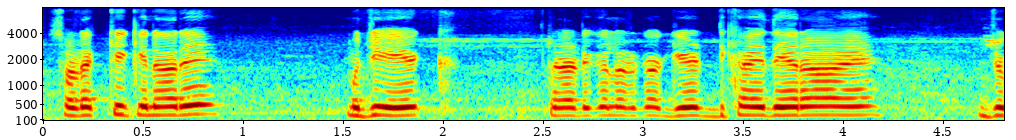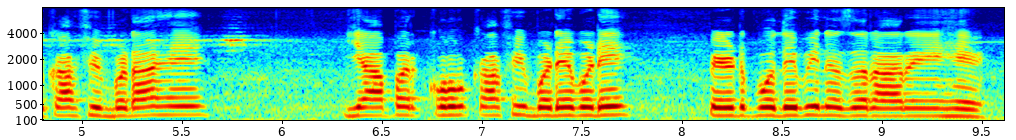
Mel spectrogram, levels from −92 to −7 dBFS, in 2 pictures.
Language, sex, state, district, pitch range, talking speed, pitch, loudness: Hindi, male, Rajasthan, Jaipur, 205-220 Hz, 180 wpm, 210 Hz, -13 LUFS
